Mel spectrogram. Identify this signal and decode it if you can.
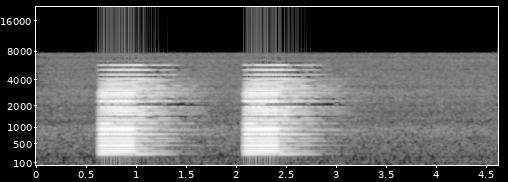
Train horn signal, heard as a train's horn, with room echo. 2 short. On North American railways: a signal is acknowledged.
